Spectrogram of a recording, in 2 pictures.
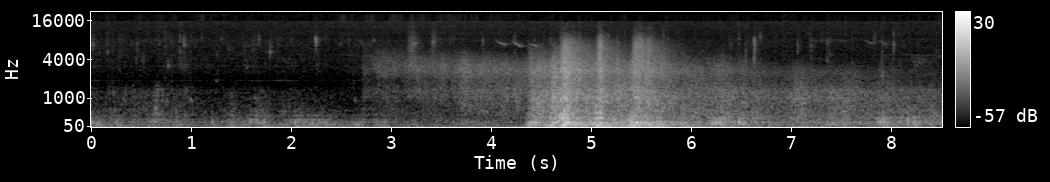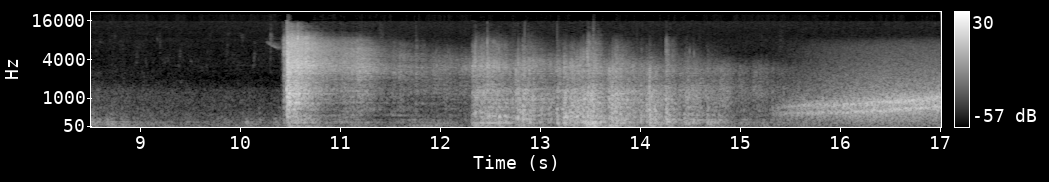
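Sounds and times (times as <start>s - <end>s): siren rising in pitch: 15.4s - 17.0s.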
